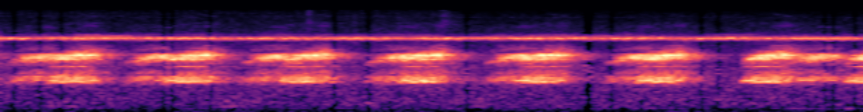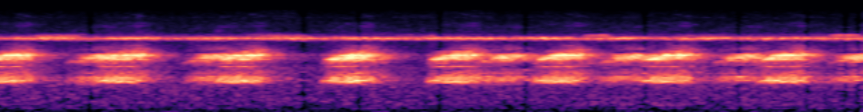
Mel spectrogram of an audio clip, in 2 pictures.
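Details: Frogs singing at night under moonlight in Florida: a dense chorus of rasping, pulsed croaks repeated about twice per second in a steady rhythm, with a constant high insect whine running underneath.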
